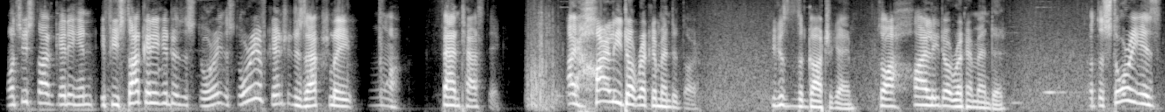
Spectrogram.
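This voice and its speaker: A woman streamer chatting casually as she wraps up a stream, rambling with lots of "like" and laughing. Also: mid-range voice. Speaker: game streamer.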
